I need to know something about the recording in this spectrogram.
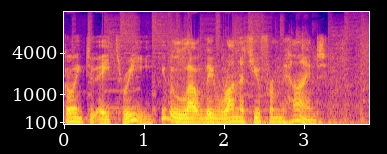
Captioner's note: loud footsteps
